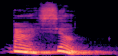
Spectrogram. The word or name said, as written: daxiang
